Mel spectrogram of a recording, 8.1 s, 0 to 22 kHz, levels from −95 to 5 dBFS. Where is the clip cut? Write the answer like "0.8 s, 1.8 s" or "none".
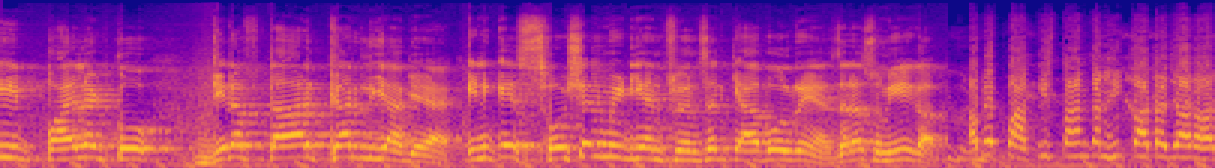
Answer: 3.1 s, 6.3 s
